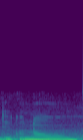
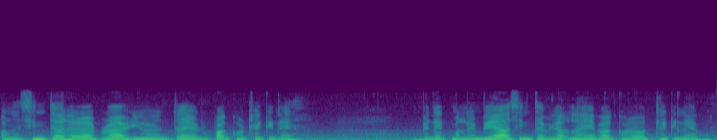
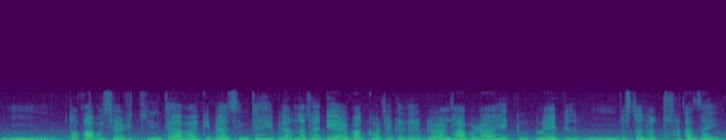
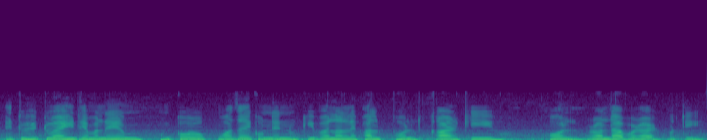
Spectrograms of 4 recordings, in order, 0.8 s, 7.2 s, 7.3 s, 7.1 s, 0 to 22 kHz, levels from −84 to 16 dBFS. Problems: none marked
